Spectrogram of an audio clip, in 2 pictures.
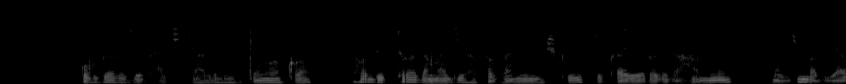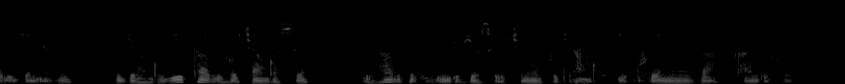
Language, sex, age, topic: Kinyarwanda, male, 18-24, agriculture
